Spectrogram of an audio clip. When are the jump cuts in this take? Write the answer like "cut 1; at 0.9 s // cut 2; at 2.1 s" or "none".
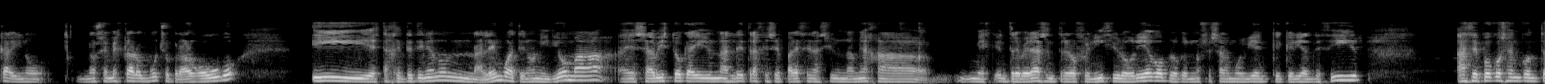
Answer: none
